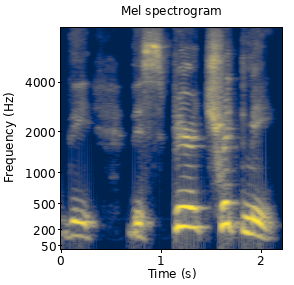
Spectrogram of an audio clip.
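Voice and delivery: normal talking voice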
